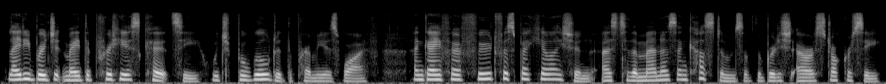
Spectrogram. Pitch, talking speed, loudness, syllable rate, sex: 190 Hz, 185 wpm, -19 LUFS, 5.5 syllables/s, female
